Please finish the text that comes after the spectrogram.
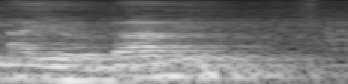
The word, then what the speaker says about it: Ayobami: My name is Ayobami, pronounced Ayobami, not Obama. This is the opposite of Obama.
